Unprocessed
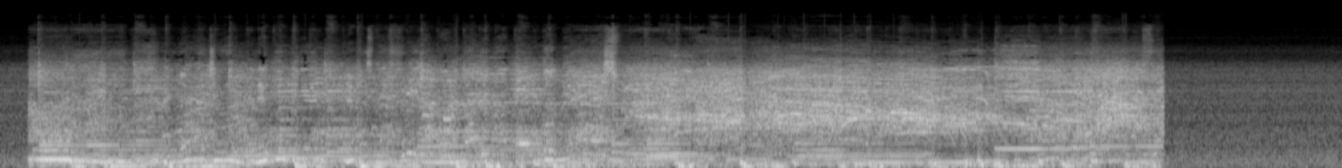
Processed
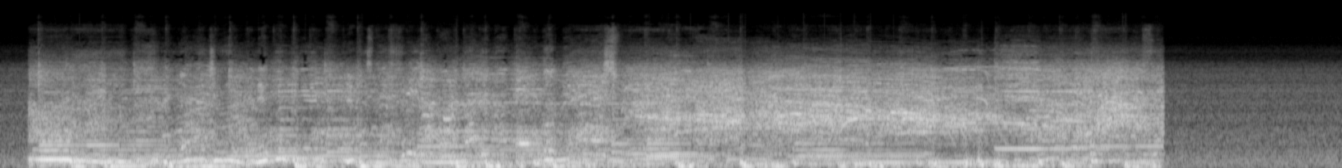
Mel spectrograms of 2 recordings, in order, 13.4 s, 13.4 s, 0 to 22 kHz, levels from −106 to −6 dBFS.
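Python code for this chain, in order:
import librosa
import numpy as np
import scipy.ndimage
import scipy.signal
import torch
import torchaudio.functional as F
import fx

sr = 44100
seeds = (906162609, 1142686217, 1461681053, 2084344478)

y = fx.high_shelf(x, sr, hz=2800.0, db=-11.5)
y = y * librosa.db_to_amplitude(6.5)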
